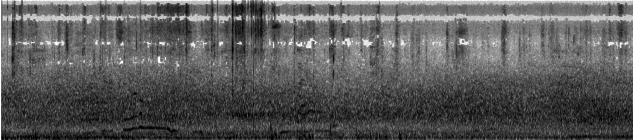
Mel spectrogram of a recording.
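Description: Outdoor ambience while walking along a wooden boardwalk: a steady low rumble on the microphone, faint distant voices and a few scattered knocks.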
